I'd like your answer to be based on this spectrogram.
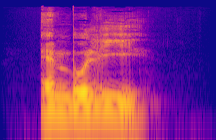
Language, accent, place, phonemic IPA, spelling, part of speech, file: German, Germany, Berlin, /ɛmboˈliː/, Embolie, noun, De-Embolie.ogg
- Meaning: embolism (obstruction or occlusion of a blood vessel by an embolus)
